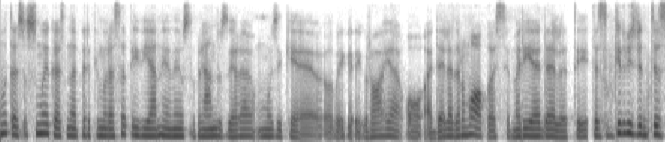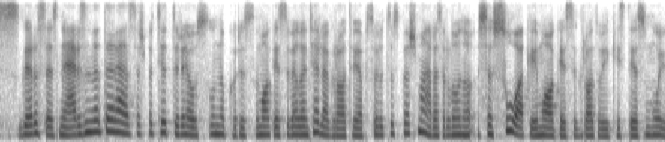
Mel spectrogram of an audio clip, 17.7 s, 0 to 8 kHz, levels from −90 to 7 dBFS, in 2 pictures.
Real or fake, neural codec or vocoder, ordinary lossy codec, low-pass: fake; codec, 16 kHz, 0.8 kbps, ZipCodec; Opus, 32 kbps; 7.2 kHz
